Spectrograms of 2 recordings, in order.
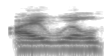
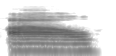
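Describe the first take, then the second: First: It is said as two full words. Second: It is said as one contracted syllable.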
